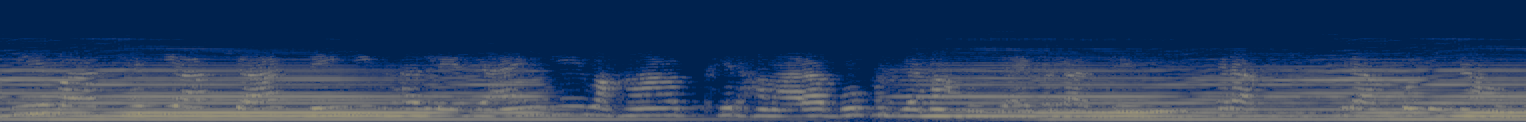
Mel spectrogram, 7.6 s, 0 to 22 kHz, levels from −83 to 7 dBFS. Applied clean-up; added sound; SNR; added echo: none; Bowed string instrument; -5 dB; reverberation time 0.2 s.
